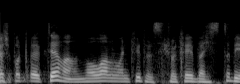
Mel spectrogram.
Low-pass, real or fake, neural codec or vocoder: 7.2 kHz; fake; codec, 16 kHz, 0.5 kbps, X-Codec, HuBERT features, trained on general audio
